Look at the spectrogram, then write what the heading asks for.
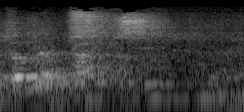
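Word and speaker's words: θλῖψις: You'll say thlipsis. Amen. Amen. Do I need to spell it again?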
